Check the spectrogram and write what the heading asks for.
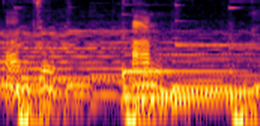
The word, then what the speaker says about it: Tanjung Aan: Itu kelihatan dari sini Tanjung Aan. Ya, betul. Tanjung An. Tulisannya sih Tanjung Aan tapi bacanya Tanjung An.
